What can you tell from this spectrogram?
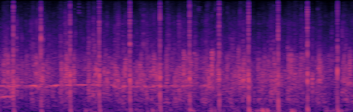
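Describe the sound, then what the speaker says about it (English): An audience applauds a panel at a Ford Foundation event on multilateralism, with steady dense clapping from a sizable crowd that carries on throughout without any talk over it. "Can we have another round of applause for this exceptional panel?"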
